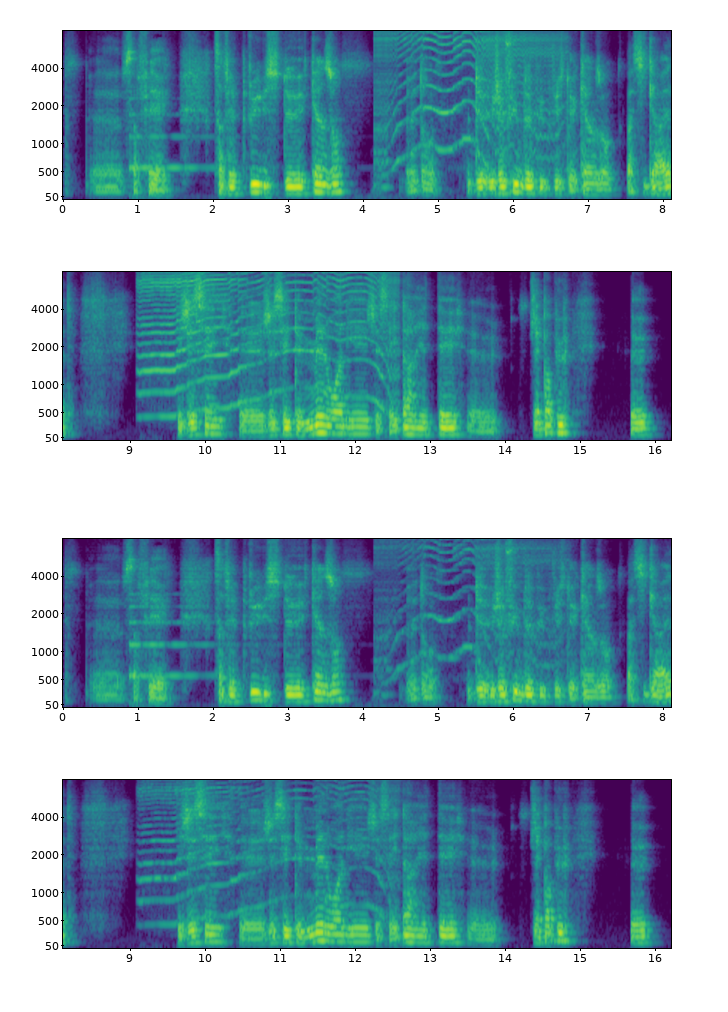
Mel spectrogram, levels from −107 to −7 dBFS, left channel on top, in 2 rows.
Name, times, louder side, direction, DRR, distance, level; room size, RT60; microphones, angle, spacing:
voice 1, 0.0-3.8 4.6-5.0 5.4-8.1 8.4-8.9 9.6-13.8 14.3-15.1 15.7-15.8, left 3 dB, 40° left, 4 dB, 0.7 m, -27 dB
Piano, 0.9-2.8, left 1 dB, ahead, 0.8 m, -46 dB
Squeak, 4.1-6.9 9.1-12.6, left 10 dB, 70° left, 0.4 m, -38 dB
7.0 x 2.3 x 2.3 m, 0.26 s
head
